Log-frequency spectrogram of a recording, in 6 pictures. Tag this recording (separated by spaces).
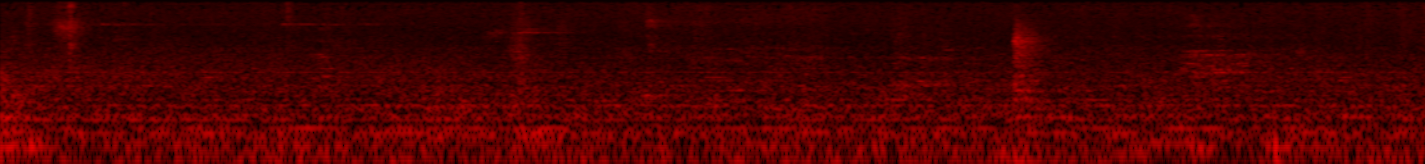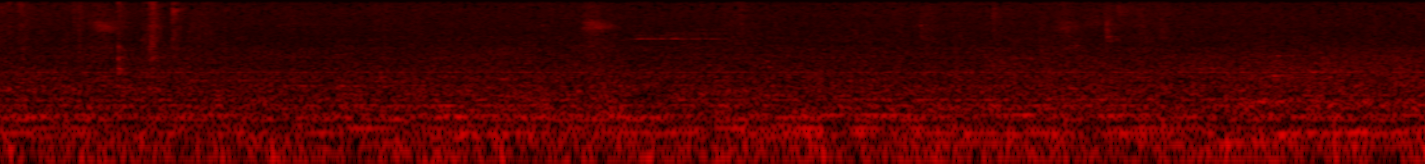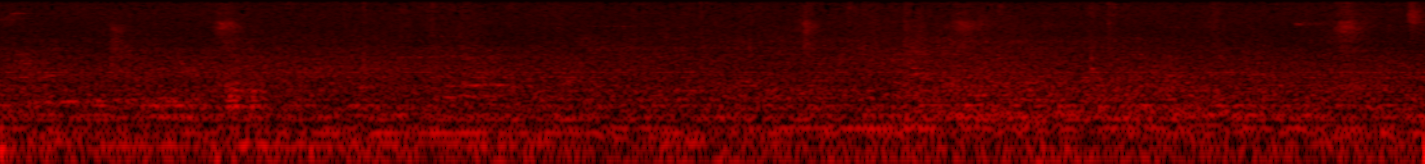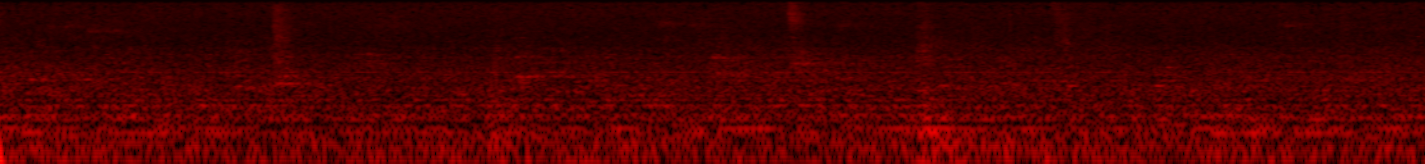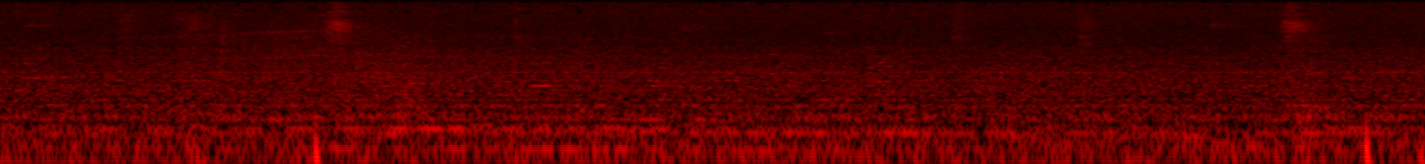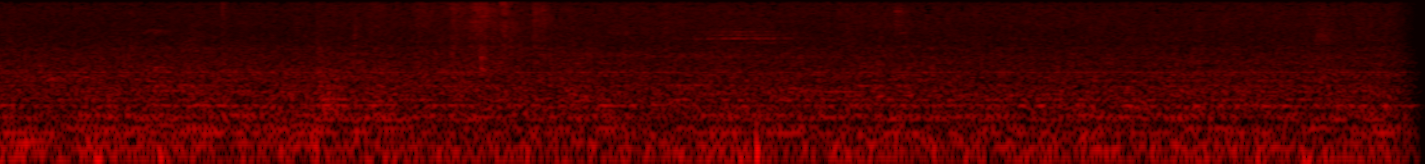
ambiente-interior-habitacion environnement-chambre-interieur indoor-room-ambience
